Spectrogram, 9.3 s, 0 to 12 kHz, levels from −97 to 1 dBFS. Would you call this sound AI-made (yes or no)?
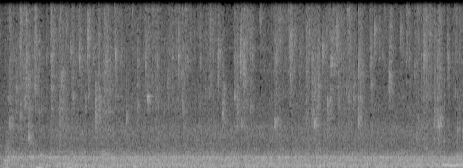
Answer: no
